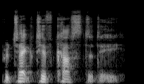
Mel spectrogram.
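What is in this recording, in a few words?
"protective custody", British English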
